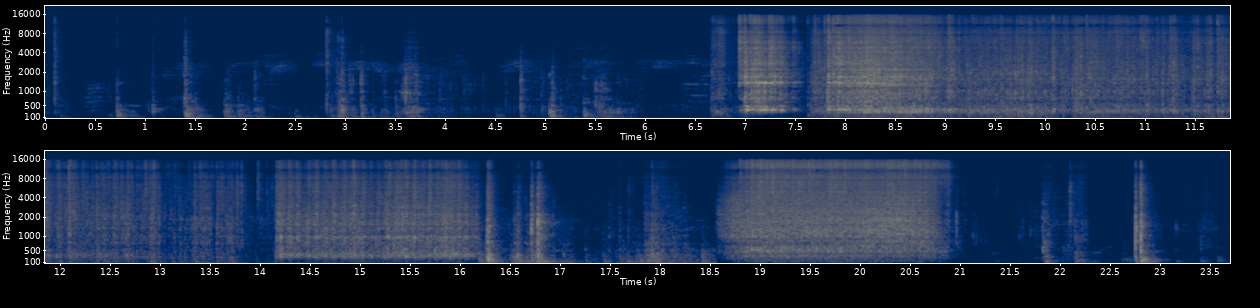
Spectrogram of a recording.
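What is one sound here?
Plastic lids click and clack as containers are handled.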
